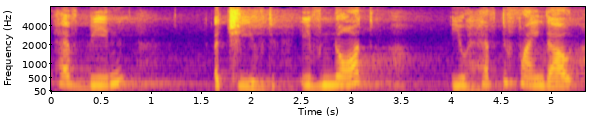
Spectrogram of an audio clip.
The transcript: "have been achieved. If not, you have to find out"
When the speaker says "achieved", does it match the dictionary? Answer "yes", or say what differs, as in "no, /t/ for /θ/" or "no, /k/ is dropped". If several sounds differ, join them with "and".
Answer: yes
